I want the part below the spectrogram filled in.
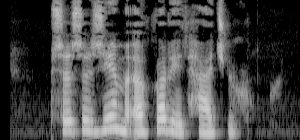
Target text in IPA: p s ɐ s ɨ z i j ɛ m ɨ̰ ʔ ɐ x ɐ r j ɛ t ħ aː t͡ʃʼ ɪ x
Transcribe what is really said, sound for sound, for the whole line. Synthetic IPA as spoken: p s ɐ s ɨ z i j ɛ m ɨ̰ ʔ ɐ x ɐ r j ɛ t ħ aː t͡ʃʼ ɪ x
